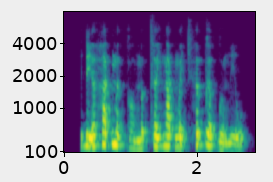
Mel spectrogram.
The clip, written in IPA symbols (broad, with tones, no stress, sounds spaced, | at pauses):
ɗ ḭ˧˥ ə̯ h a˦˥ k̚ m ə˨˩ t̚ k ɔ̤˨˩ m ə˦˥ p̚ s ə˨˦ j ŋ a˦˥ k̚ m ə̰˧˨ j t̪ʰ ə˦˥ p̚ ɣ ə˨˩ p̚ ɣ u˧˩ m i˧˩˨ w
